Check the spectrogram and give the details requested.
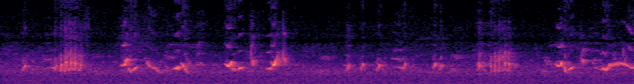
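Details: Gray catbird in steady song, stringing together rapid squeaky chirps, quick upslurred and downslurred whistles and scratchy notes in tight clusters with only short pauses between them.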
